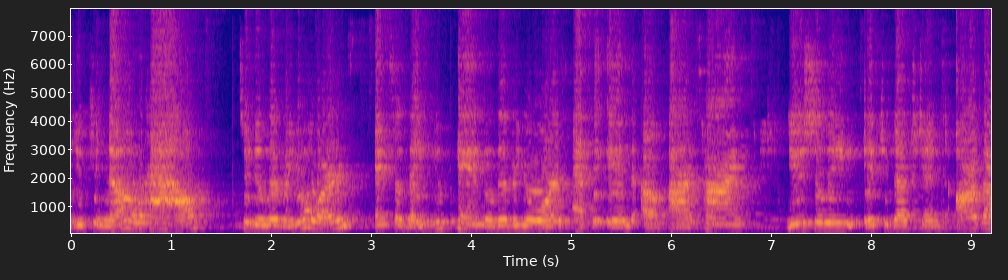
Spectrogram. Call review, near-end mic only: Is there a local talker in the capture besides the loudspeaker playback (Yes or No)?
No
